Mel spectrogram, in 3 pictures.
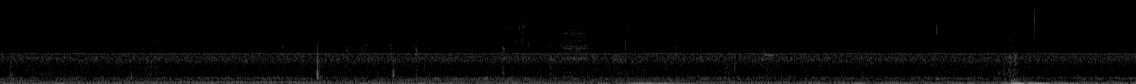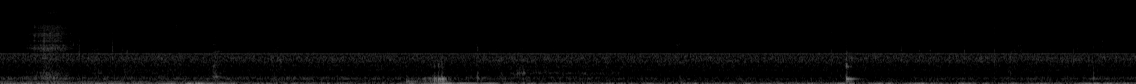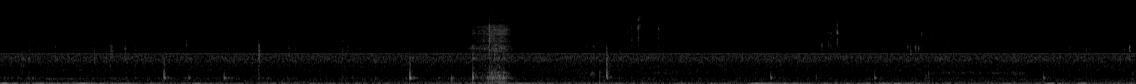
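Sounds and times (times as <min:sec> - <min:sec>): electrical hum: 0:00.0 - 0:34.0
small clicks and crunchy taps: 0:18.8 - 0:27.4.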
